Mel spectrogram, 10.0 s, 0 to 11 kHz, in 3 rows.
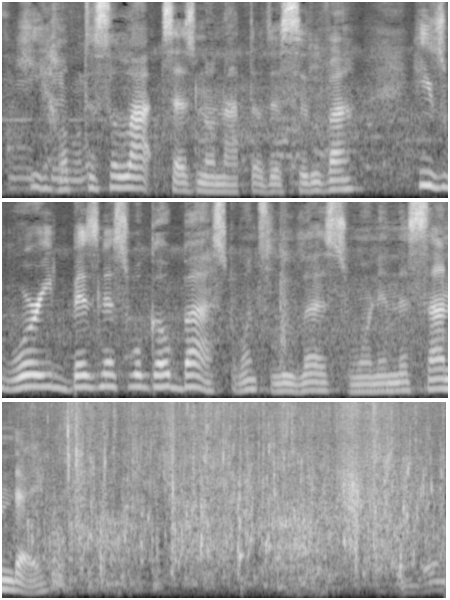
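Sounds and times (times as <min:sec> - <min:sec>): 
speech: 0:00.0 - 0:07.4
water rushing against a boat hull on a river: 0:06.9 - 0:10.0.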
